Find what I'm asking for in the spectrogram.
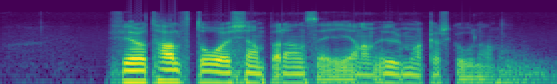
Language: Swedish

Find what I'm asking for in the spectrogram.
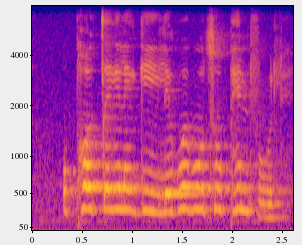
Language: Swati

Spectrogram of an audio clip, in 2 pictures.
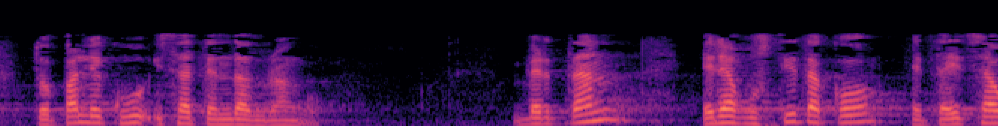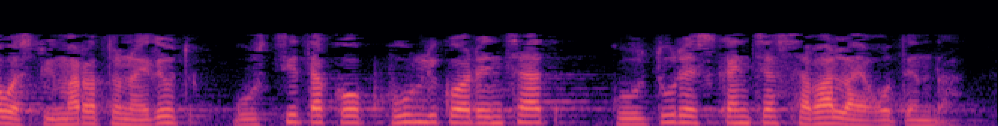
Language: Basque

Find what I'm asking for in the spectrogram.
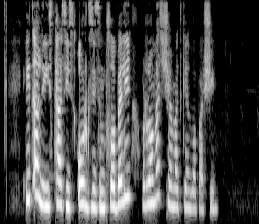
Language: Georgian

